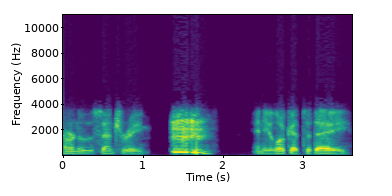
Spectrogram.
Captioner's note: clears throat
